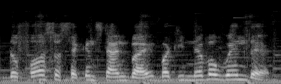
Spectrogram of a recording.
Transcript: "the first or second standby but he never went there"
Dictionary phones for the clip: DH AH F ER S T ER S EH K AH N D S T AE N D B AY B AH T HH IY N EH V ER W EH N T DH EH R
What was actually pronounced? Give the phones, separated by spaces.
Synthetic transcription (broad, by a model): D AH F ER S T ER S EH K AH N D S T AE N D B AY B AH T HH IY N EH V ER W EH N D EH R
